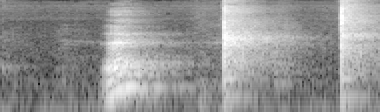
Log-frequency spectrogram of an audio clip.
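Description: Three sharp hand claps ring out one by one at uneven intervals, each a crisp close burst with a short decay, beside an electronic organ lesson.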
